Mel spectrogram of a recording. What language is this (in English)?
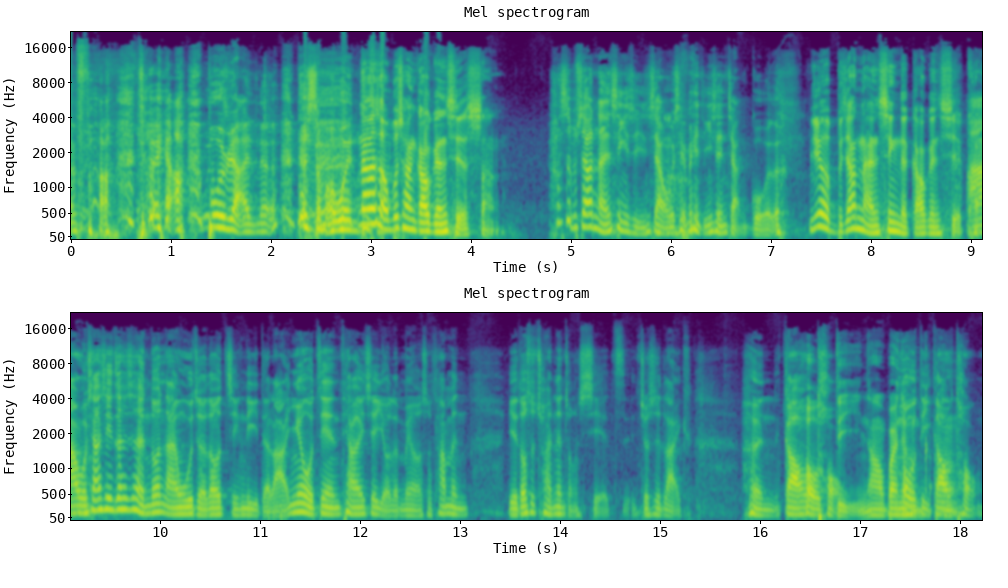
Chinese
